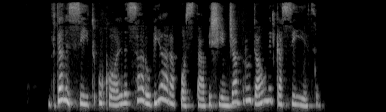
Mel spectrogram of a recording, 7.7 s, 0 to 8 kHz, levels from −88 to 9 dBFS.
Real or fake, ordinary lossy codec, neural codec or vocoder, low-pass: real; MP3, 48 kbps; none; 7.2 kHz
